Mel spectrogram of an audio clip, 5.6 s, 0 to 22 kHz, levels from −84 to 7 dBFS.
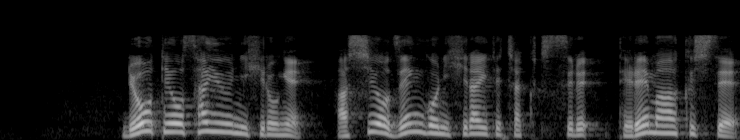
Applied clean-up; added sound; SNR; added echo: neural mask model Resemble Enhance denoiser.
